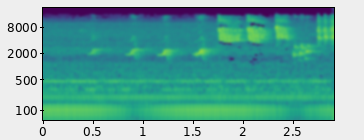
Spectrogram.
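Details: A Tashkent nightingale gives a slow series of five rising whistled notes, then explodes into loud, harsh high chirps and a quick stuttering finish, over a low hum.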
